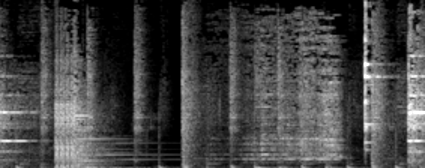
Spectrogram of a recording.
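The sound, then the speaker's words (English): Quick succession of sharp metallic hammer strikes fitting a metal pipe, each clank leaving a brief ringing tone; fairly loud and irregularly paced, with no voices. “Four hits of your hammer to fit a pipe.”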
